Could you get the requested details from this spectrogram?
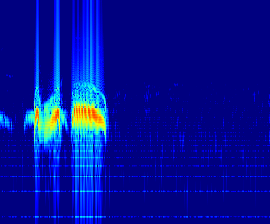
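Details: Male and female spotted doves used to prompt cage birds into cooing; one full low phrase of a quick rising note, a throaty wavering coo and a long drawn-out coo, with the next phrase just starting at the end.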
